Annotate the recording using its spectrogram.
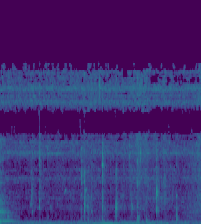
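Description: Grapeseed oil poured onto a preheated steel flat-top griddle, with faint scattered ticks and pops from the oil landing on the hot surface, over a low rumble.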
